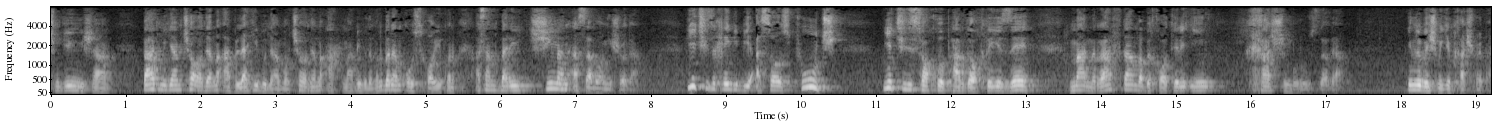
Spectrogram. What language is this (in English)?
Persian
